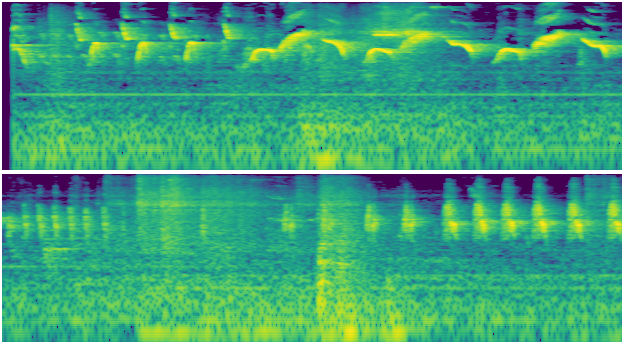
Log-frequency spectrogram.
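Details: Wild female Chinese hwamei singing a fast, varied run of loud rising and falling whistles and sharp chirps, with a steady low hum and a brief rustle midway.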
